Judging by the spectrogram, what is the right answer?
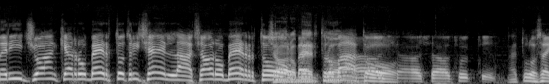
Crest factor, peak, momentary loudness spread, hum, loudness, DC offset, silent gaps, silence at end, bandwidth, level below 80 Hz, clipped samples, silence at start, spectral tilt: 16 dB; 0 dBFS; 10 LU; none; -17 LUFS; under 0.1%; none; 0 s; 17.5 kHz; -44 dBFS; under 0.1%; 0 s; -6 dB/octave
